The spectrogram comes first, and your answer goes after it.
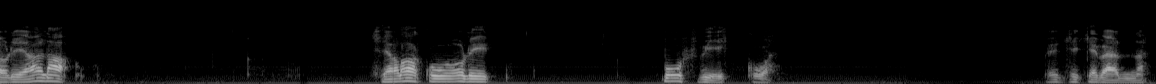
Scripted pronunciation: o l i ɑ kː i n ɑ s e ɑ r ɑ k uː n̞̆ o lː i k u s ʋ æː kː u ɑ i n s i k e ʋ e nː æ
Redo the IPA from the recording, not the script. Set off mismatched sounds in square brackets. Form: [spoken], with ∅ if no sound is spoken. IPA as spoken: o l i ɑ [∅] i n ɑ s e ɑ [l] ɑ k uː n̞̆ o [l] i k [uː] s ʋ [iː] kː u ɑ [e] n s i k e ʋ [æ] nː æ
